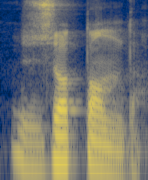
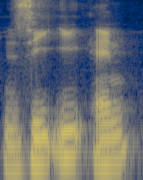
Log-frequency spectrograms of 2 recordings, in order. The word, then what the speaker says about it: j'entends: Actually, it is GE. After it is E. So here one E have to sacrifice because I said many times two vowel not come together in French. So that is why it's pronounced j'entends. It is not like GENENTRE. Okay. So it is j'entends.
